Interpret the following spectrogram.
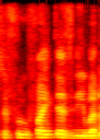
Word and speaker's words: Foo Fighters: do you pronounce the Foo Fighters? And he went, I made sure he said Foo, then Fighters. Go, Foo Fighters. Exactly. Yeah, he put the emphasis on the wrong part, but that's all right, though.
